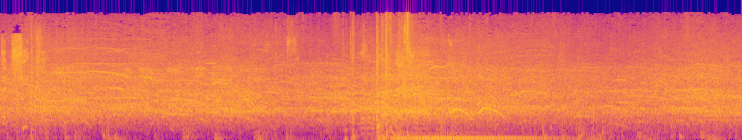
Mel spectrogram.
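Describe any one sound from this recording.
A large crowd cheers and murmurs in a big echoing arena, swelling to a roar.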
